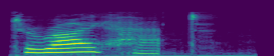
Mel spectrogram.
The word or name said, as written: terai hat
